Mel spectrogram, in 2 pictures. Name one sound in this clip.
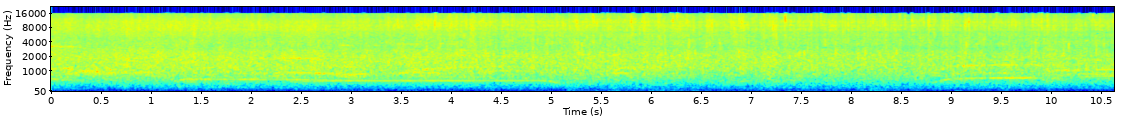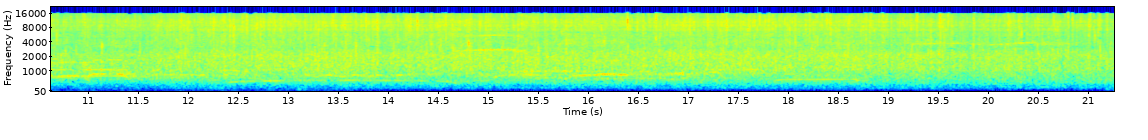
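A large audience applauds and cheers loudly in a big hall.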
